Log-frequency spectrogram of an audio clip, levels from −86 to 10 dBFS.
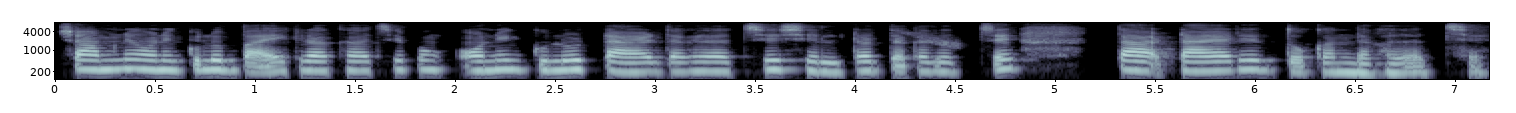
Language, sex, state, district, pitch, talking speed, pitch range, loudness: Bengali, female, West Bengal, Jhargram, 220 Hz, 185 wpm, 210-235 Hz, -19 LUFS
